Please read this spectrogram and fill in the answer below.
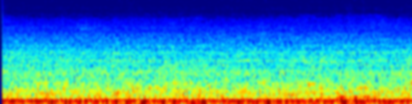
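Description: A steady low mechanical hum over a constant even hiss, unchanging throughout.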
